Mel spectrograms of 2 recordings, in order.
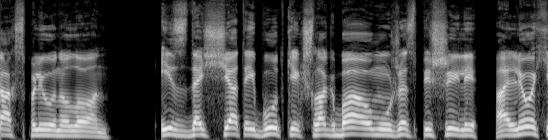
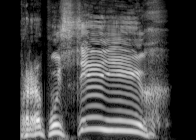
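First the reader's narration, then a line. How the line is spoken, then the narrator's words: Shouting while chewing. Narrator (Russian): дожевывая на ходу, закричала она регулировщице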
